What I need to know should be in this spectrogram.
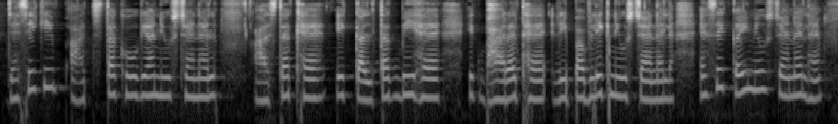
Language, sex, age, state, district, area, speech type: Hindi, female, 30-45, Madhya Pradesh, Bhopal, urban, spontaneous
